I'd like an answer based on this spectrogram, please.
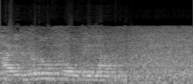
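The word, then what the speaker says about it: Hydrophobinum: दवा का नाम है हाइड्रोफोबिनम। मैं स्पेलिंग बोलता हूँ HYDRO, HYDRO, फिर उसके बाद PHO, P for parents, PHO, BI, ये भी वाला BINUM, हाइड्रोफोबिनम, ये दवा है।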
